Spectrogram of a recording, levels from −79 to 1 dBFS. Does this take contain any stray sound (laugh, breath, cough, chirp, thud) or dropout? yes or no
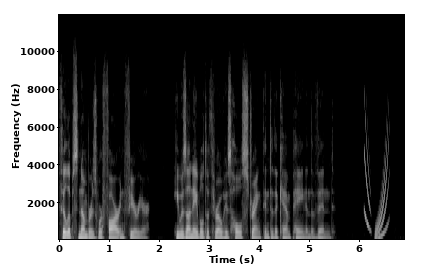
yes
